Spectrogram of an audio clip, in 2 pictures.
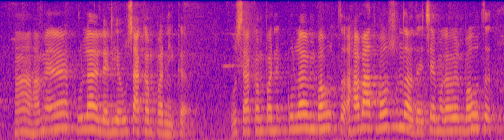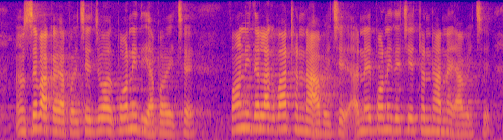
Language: Maithili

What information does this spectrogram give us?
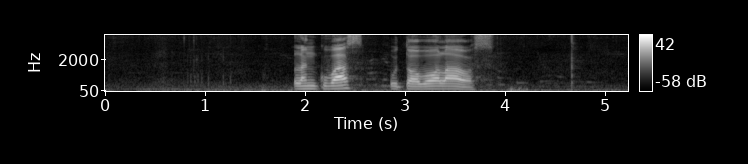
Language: Javanese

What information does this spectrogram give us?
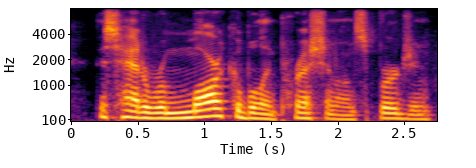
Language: English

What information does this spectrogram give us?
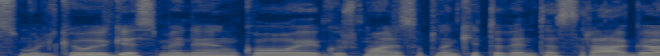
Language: Lithuanian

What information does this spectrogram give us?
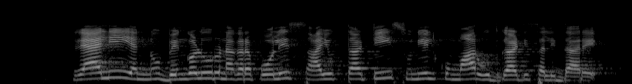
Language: Kannada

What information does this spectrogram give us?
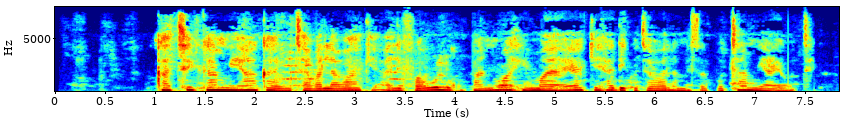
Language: Swahili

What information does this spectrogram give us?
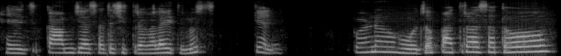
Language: Konkani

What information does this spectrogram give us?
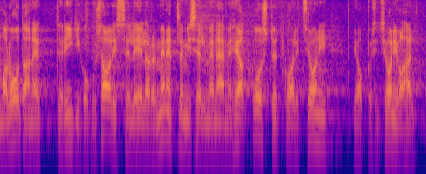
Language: Estonian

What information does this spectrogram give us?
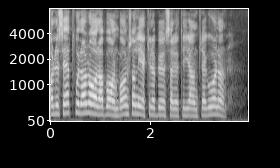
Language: Swedish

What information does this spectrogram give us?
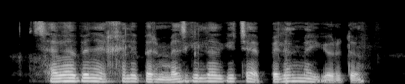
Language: Uyghur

